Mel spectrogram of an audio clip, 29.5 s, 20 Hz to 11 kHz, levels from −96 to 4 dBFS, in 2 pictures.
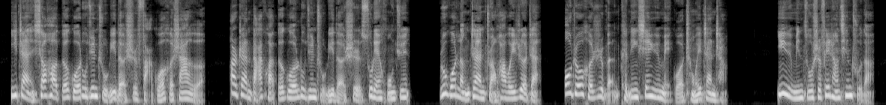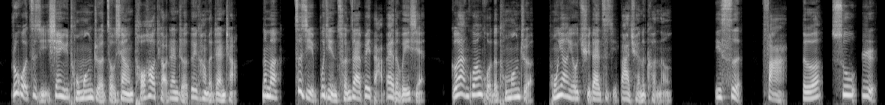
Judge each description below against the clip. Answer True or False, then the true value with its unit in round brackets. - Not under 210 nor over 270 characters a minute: True (260 characters per minute)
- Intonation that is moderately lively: False (6.7 semitones)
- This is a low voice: False (185 Hz)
